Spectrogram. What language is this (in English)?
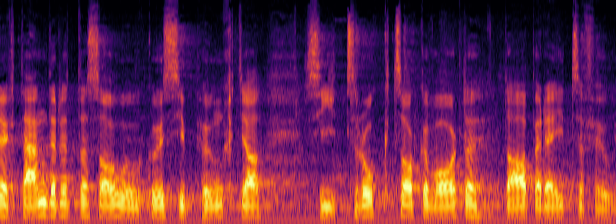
Swiss German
